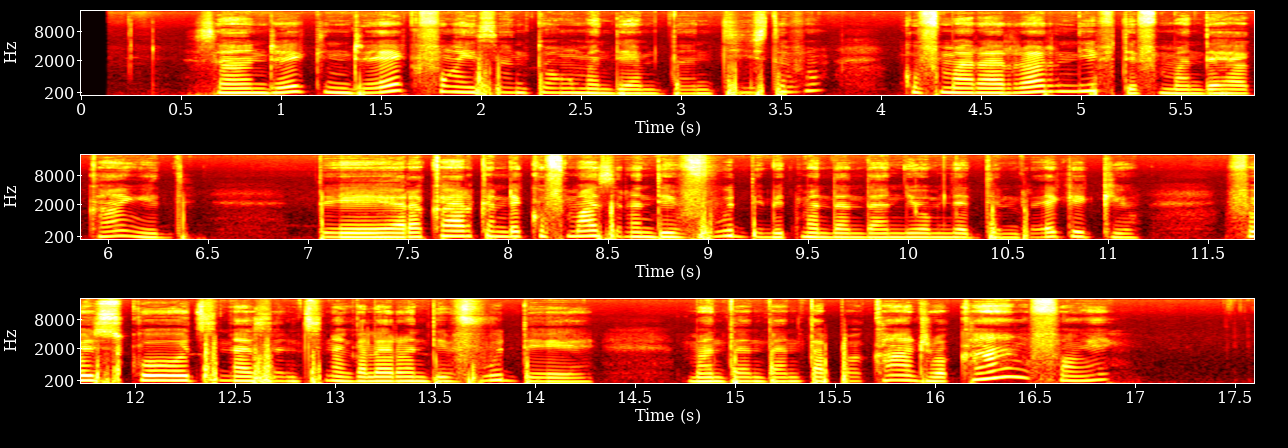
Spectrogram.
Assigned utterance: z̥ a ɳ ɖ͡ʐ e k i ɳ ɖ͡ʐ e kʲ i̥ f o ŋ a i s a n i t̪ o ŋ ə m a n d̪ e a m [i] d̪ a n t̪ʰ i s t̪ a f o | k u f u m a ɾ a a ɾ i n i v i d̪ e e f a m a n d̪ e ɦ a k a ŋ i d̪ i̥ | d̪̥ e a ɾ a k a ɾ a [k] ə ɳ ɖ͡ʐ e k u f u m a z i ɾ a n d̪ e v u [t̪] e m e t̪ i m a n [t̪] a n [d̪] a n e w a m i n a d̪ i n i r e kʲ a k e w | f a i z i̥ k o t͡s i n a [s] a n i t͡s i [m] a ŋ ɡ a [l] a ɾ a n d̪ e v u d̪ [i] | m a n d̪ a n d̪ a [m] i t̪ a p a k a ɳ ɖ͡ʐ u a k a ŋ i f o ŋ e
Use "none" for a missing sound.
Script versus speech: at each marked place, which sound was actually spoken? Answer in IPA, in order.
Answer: i, k, d̪, d̪, d̪, z, n, l, e, n

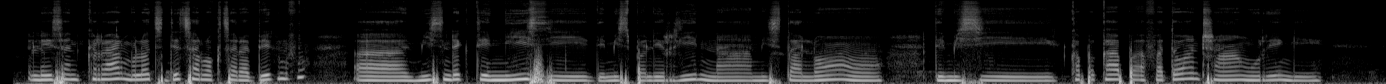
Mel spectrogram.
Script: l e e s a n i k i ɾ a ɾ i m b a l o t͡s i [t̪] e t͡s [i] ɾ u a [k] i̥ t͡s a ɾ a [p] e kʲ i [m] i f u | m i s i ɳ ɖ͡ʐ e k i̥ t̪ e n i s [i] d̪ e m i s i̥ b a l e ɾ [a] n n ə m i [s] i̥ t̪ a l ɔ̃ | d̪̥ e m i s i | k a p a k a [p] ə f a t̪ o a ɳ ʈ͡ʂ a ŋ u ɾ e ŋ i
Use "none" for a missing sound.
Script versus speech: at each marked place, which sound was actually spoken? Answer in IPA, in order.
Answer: d̪, a, k, b, n, i, i, s, p

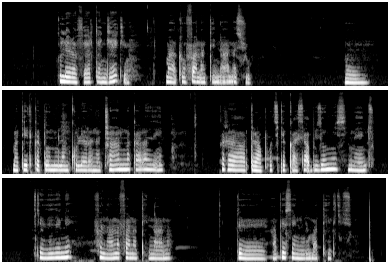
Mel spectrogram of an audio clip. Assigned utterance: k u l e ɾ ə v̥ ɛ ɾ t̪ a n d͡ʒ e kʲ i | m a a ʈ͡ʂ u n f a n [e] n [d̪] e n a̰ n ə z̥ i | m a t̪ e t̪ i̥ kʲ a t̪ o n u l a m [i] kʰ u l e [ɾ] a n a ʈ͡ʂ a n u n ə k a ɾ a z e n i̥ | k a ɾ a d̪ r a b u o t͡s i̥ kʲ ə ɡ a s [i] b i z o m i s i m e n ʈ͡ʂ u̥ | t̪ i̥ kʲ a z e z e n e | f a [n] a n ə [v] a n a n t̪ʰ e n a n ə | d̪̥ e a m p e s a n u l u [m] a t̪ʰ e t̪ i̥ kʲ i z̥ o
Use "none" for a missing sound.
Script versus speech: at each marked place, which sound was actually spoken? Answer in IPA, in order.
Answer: a, t̪, i, ɾ, a, n, f, m

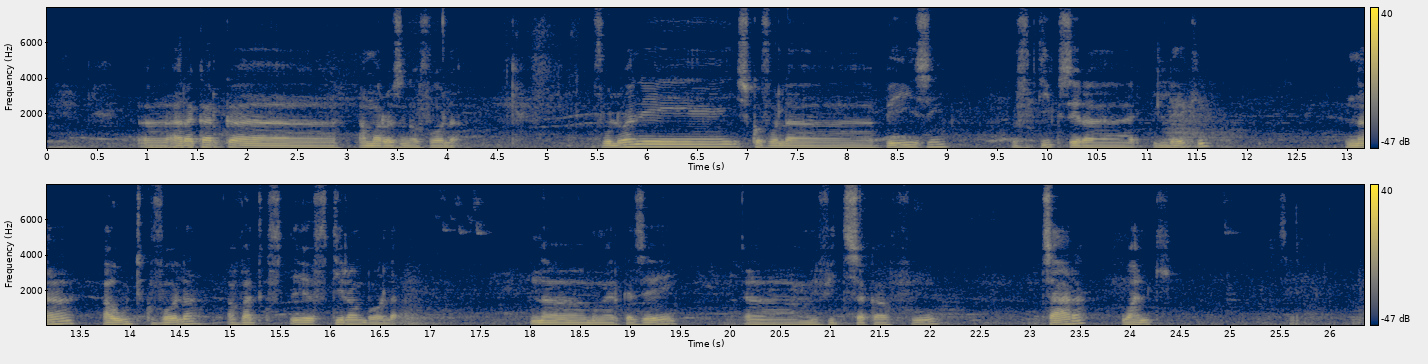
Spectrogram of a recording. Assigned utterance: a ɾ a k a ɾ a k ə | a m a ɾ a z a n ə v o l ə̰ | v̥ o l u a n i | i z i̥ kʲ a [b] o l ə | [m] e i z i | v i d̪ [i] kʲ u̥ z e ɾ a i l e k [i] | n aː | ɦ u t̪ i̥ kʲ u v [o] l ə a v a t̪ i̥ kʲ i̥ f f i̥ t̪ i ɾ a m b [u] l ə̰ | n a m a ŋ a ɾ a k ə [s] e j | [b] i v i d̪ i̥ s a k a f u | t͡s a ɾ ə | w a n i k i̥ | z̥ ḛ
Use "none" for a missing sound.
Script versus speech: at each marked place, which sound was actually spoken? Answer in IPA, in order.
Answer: v, b, i, i, o, o, z, m

